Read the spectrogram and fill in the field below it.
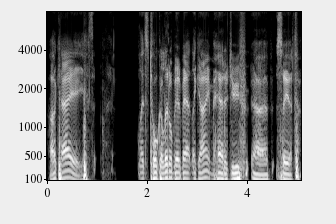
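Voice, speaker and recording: A man's voice: lowish voice, fairly even intonation, normal speed, no echo. A man with an Australian accent hosting a casual sports podcast. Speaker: podcast host.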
